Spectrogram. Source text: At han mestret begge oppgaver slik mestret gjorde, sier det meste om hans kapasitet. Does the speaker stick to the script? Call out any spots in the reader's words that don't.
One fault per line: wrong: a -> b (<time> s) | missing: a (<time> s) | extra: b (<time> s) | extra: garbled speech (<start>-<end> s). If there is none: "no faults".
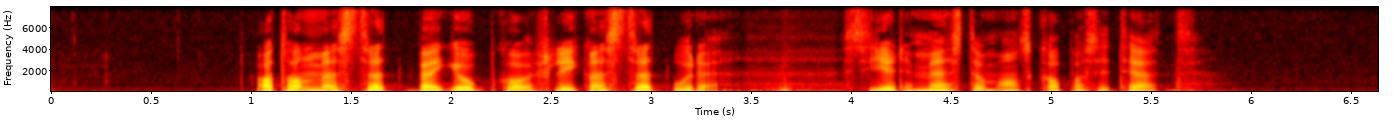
no faults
